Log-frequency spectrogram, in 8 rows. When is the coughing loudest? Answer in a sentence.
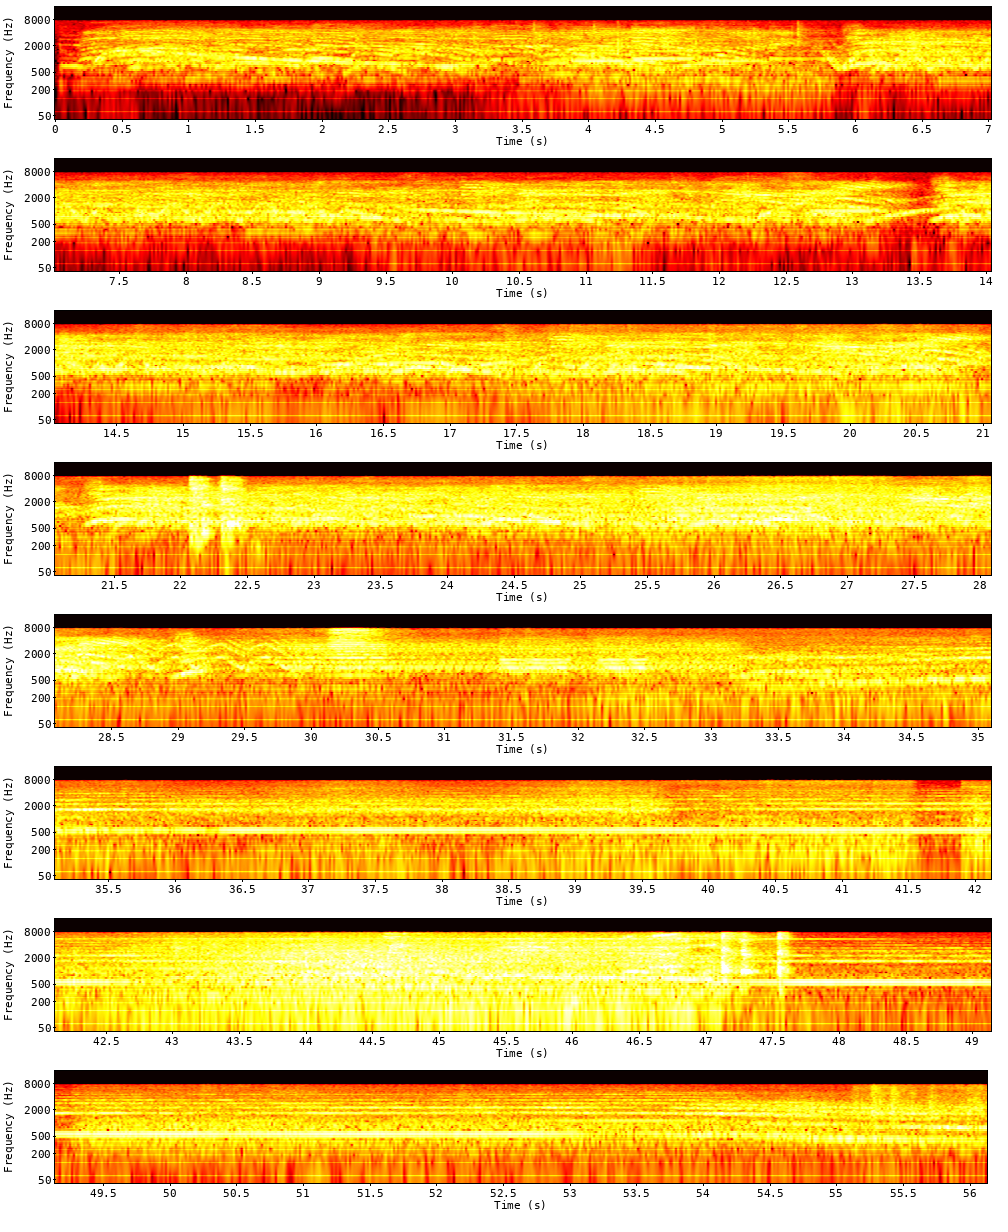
The volume of the coughing peaks at 47 seconds.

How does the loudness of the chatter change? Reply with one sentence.
The volume of the chatter goes up.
